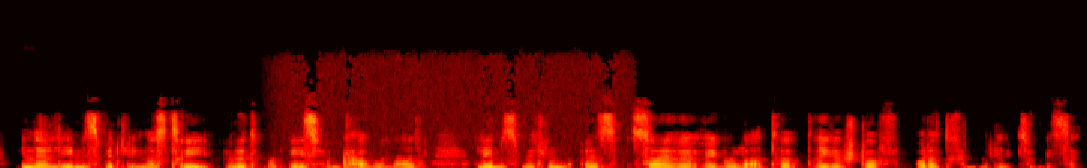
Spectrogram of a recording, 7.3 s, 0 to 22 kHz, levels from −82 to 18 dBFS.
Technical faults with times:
1.72-4.37 digital radio blending to analogue

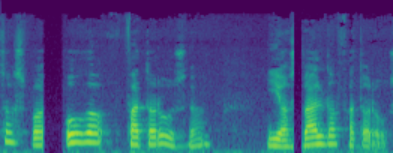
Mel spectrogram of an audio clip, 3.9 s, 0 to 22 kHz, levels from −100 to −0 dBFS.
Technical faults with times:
0.42-0.62 digital wireless dropout
2.93-3.01 digital wireless dropout

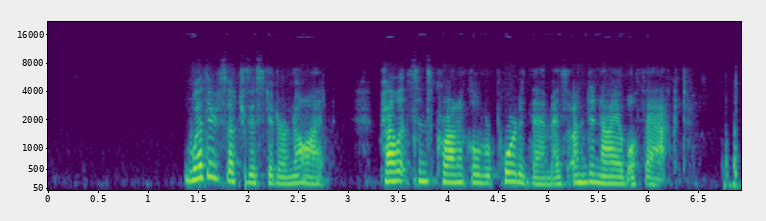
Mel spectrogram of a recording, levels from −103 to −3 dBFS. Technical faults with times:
1.97-1.99 skip ahead
2.61-3.72 jitter buffer speed-up

